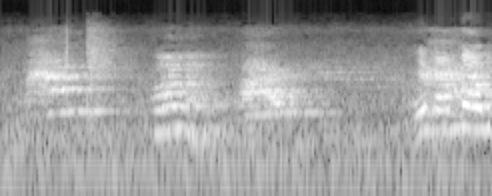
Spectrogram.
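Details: Domestic cat at play, giving four harmonic meows, some short and some drawn out, spread across three seconds, with light background music.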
